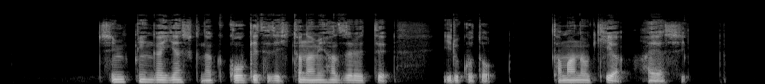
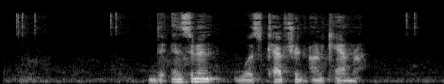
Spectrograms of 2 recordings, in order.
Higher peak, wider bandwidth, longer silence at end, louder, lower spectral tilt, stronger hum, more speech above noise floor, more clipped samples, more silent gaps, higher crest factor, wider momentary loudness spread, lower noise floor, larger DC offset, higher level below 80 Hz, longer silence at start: about the same, -4 dBFS vs -4 dBFS; about the same, 11.5 kHz vs 12.5 kHz; about the same, 0.75 s vs 0.8 s; second, -24 LUFS vs -21 LUFS; about the same, -4.5 dB/octave vs -3.5 dB/octave; neither; first, 51 dB vs 30 dB; neither; neither; about the same, 22 dB vs 20 dB; second, 10 LU vs 23 LU; first, -74 dBFS vs -51 dBFS; neither; about the same, -52 dBFS vs -56 dBFS; first, 1 s vs 0.15 s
